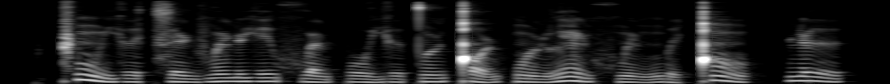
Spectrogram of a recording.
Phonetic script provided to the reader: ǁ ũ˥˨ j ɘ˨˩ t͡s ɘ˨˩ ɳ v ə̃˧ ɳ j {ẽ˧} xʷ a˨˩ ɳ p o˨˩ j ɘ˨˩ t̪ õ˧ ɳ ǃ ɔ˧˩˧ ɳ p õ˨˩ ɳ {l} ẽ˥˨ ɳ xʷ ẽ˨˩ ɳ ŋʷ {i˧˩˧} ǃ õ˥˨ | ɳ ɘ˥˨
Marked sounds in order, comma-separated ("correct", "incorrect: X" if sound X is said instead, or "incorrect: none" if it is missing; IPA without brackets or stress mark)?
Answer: incorrect: e˧, correct, incorrect: e˧˩˧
